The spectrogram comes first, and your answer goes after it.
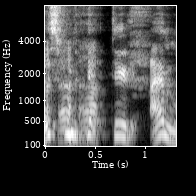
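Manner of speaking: tipsy viewer cracking up; laughing disbelief. Retold or imitated. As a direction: laugh through the words. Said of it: "And I'm like".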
